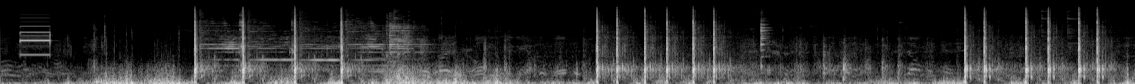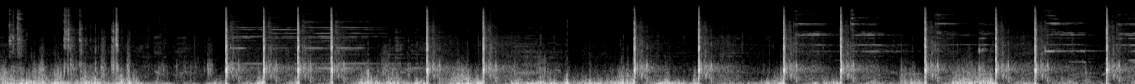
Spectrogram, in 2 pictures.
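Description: A short electronic shot-timer beep, then a stage of pistol fire: shots in quick pairs and strings with short pauses between them. Several strings are followed by the ringing clang of steel targets being hit.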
